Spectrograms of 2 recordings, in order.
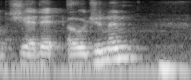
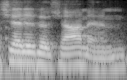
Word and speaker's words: Jedit Ojanen: actually run the original jedit ojanen um is that how you that's how I pronounce it well I always said Jed do Janan but that's me fancy pants wow in any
